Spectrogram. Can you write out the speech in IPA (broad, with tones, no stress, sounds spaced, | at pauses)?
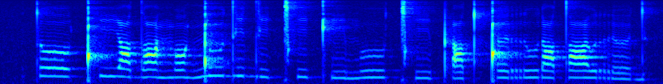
t oː˧˩ ǃʰ iː˧˩ dˤ o˧˩ ŋ ɔ˧˩ ŋ͡ǃ u˥ d i˥ d i˧˩ ǀʰ i˥ kʼ i˧˩ m uː˥ ǀʰ i˧˩ pʼ ɛ˧˩ tˤ ǃ ə˥ r u˥ ɾ o˥ tˤ oː˥ r ɵ˧˩ d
